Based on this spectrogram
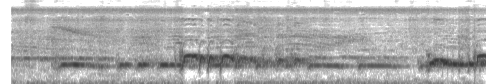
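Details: Zebra dove singing, a bird of a prized Katuranggan lineage: soft, steady cooing tones broken by a louder, bubbly trilled phrase midway and another at the end, over a constant faint high-pitched whine.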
